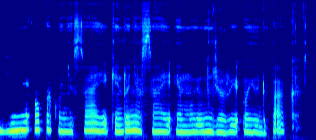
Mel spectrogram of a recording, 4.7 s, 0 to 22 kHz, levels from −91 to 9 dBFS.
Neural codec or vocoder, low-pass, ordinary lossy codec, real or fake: vocoder, 44.1 kHz, 128 mel bands every 512 samples, BigVGAN v2; none; none; fake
